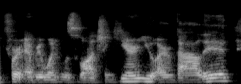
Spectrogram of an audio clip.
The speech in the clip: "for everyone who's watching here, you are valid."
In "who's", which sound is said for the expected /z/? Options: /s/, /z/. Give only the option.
/z/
